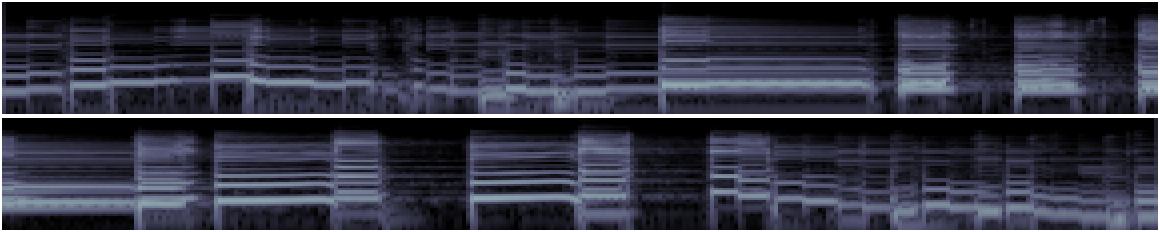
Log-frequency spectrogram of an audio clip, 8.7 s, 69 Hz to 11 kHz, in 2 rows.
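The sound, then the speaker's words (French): A distorted electric guitar plays loud, sustained chords and riffs through a Michelangelo Basio 250M amp head as a short overdriven intro, with short choppy breaks between phrases and no voices. “On va tout simplement tester, après avoir fait une petite intro en saturé avec la 250M de Michelangelo Basio, on va tester le canal clean.”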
